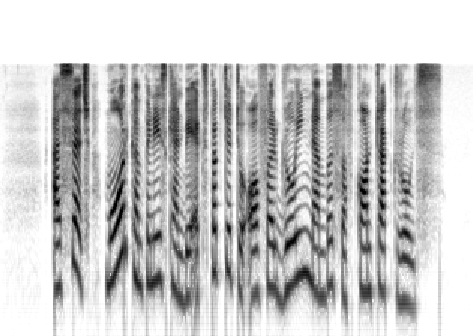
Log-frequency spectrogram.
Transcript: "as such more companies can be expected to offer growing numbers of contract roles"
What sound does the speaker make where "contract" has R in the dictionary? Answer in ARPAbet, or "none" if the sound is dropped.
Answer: R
